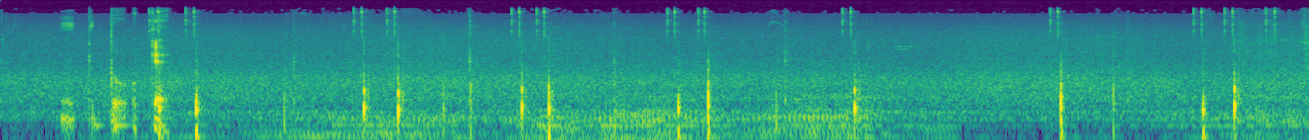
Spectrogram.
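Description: Stone blocks are set down with short, dull knocks.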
